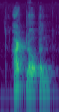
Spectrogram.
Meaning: to run fast, race on foot
- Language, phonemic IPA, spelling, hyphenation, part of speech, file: Dutch, /ˈɦɑrtˌloː.pə(n)/, hardlopen, hard‧lo‧pen, verb, Nl-hardlopen.ogg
